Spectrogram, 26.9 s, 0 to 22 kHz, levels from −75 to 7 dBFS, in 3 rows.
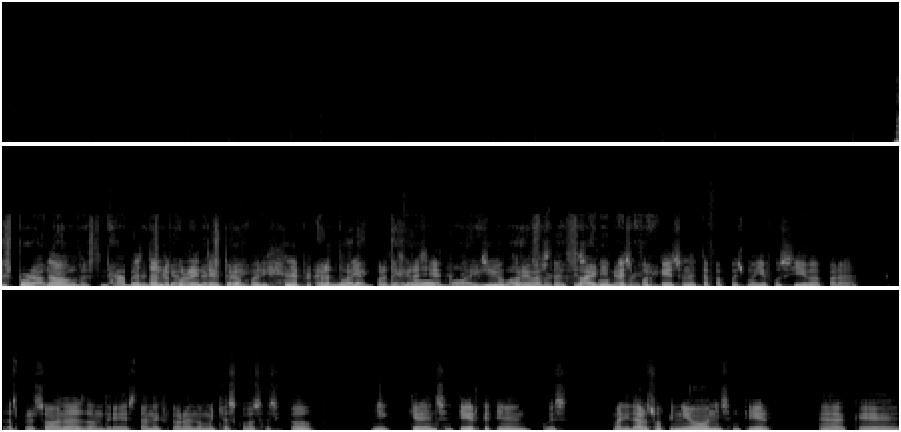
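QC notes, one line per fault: No faults heard in this speech recording. Nothing here calls for a QC flag.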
